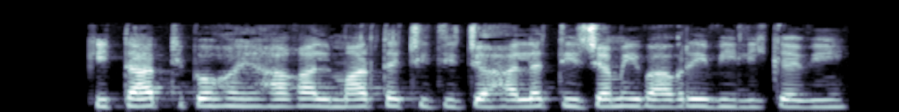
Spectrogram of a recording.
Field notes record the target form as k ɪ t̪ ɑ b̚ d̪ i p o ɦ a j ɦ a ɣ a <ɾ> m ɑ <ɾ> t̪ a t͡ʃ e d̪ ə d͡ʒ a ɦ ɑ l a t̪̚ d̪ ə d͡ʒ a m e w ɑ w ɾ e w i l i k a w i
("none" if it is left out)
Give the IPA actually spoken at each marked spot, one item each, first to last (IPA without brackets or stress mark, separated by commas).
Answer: l, ɾ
